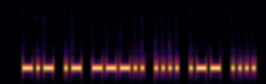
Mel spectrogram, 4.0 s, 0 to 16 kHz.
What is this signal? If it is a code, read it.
Morse code, heard as a keyed tone, about 23 wpm, 700 Hz. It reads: KA8HWH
